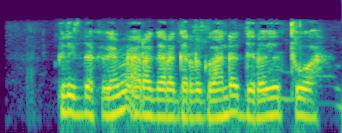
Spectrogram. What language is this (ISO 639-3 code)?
kin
